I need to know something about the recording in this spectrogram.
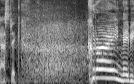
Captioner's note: audience laughing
